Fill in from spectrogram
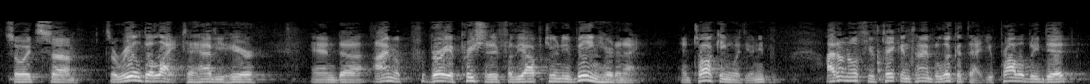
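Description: A husky-voiced man preaches at a church gathering with a folksy, earnest storytelling manner. He was born in the United States. The recording is muffled and lo-fi. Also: medium pitch, fast talker. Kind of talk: sermon with storytelling. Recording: dull lo-fi recording.

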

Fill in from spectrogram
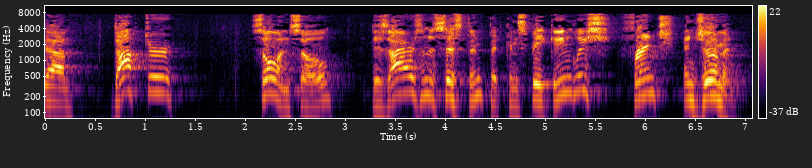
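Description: Man, preacher, born in the United States, folksy storyteller, husky voice, dull lo-fi recording. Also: fairly high pitch. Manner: folksy storyteller, gentle and earnest. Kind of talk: sermon with storytelling.

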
